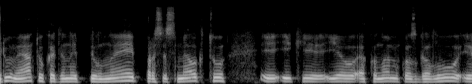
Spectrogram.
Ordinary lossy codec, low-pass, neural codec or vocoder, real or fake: Opus, 24 kbps; 14.4 kHz; none; real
